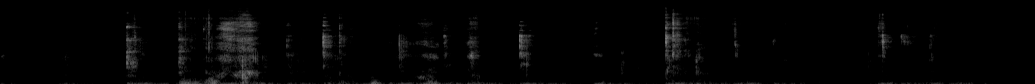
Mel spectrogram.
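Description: Close-miked chewing of stir-fried rice noodles, wet mouth sounds in irregular bursts starting about a second in, with occasional light clicks of chopsticks and a fork against a ceramic plate.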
